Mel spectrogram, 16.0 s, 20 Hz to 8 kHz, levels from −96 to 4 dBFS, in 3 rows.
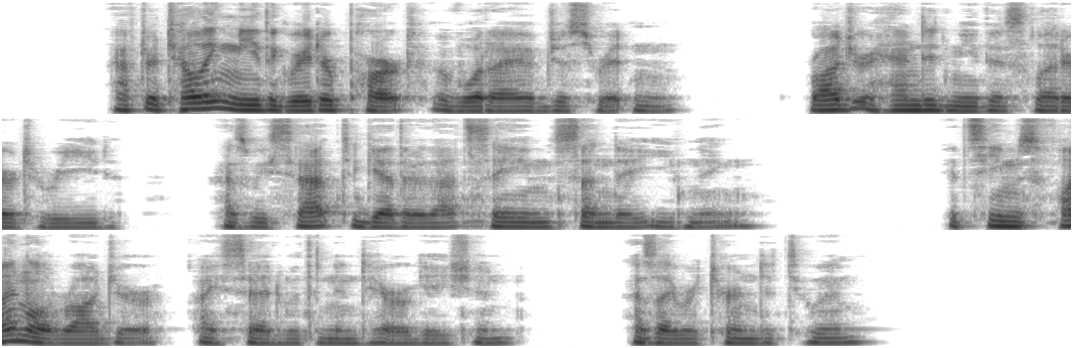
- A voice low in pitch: Yes, low, 115 Hz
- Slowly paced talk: No, average, 155 wpm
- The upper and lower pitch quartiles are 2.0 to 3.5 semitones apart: Yes, narrow, 2.4 semitones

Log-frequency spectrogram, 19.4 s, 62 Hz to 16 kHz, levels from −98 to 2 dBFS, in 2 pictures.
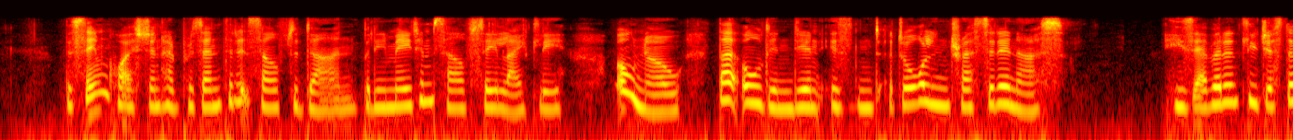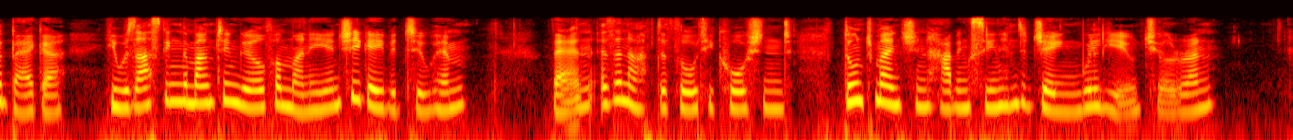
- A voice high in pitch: Yes, high, 230 Hz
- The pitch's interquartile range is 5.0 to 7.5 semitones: No, average, 3.0 semitones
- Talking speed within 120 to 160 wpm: No, average, 190 wpm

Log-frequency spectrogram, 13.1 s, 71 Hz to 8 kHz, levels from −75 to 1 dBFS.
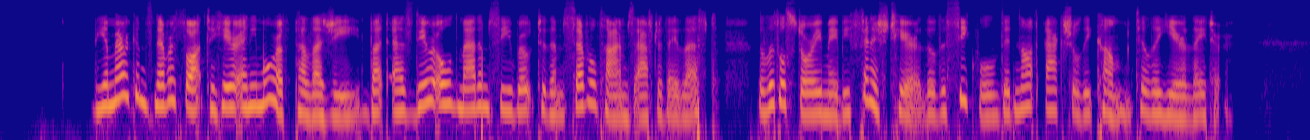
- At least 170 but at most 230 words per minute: Yes, average, 190 wpm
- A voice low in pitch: No, high, 190 Hz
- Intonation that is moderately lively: Yes, average, 4.3 semitones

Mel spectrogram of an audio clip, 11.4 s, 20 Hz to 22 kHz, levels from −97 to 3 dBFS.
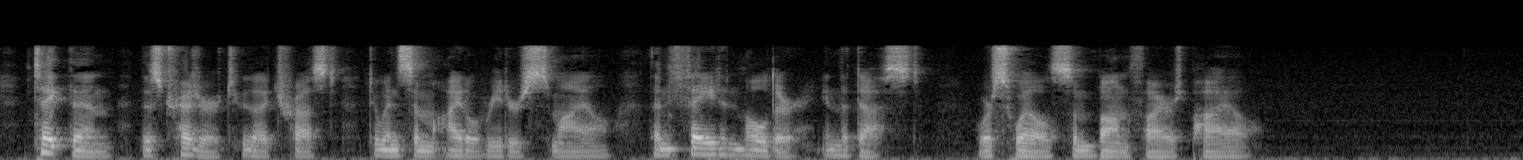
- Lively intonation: No, average, 2.9 semitones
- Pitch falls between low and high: No, very low, 90 Hz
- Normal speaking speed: No, slow, 130 wpm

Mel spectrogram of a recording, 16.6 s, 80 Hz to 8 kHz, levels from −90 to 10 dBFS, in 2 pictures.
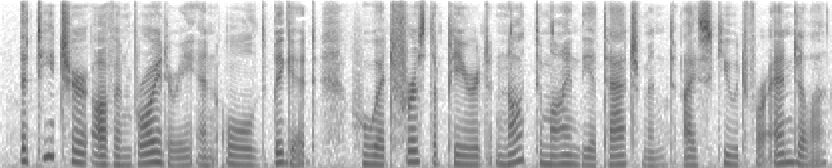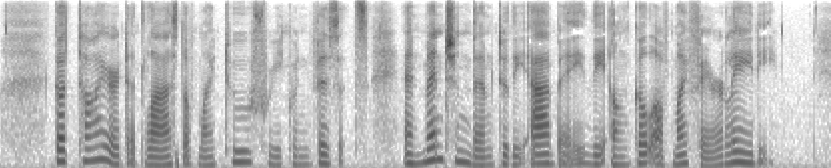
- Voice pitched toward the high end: No, medium, 155 Hz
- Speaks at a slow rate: No, average, 150 wpm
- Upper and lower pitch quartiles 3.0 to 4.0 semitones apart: Yes, average, 3.4 semitones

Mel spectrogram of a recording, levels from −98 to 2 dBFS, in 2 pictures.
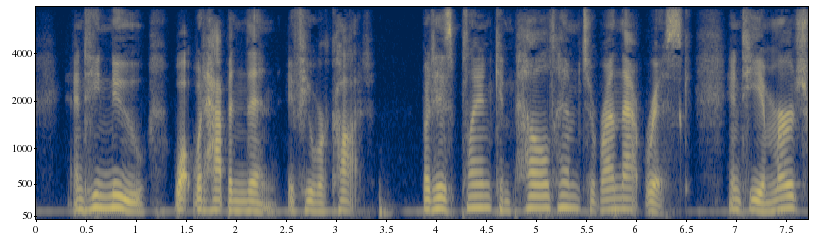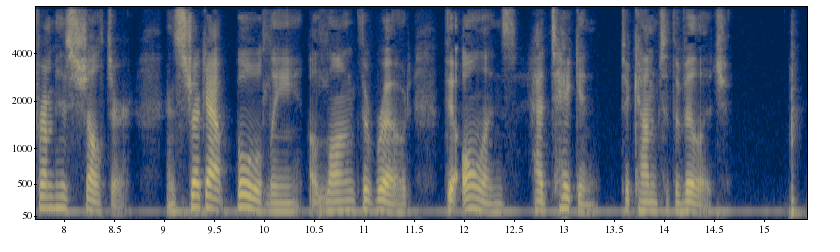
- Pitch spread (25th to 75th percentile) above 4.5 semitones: No, average, 4.0 semitones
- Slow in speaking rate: No, average, 165 wpm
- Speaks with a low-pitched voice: Yes, low, 130 Hz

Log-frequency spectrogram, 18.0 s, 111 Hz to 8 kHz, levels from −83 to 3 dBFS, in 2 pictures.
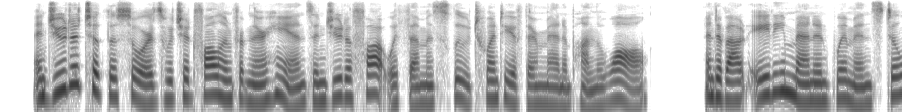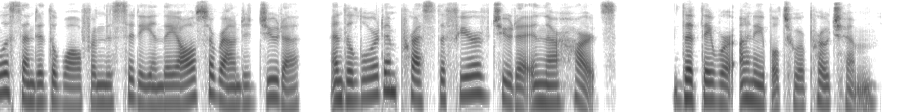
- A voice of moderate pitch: Yes, medium, 175 Hz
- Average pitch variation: Yes, average, 4.1 semitones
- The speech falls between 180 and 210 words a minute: Yes, fast, 205 wpm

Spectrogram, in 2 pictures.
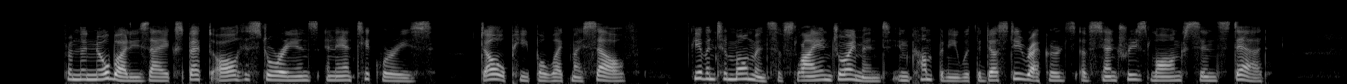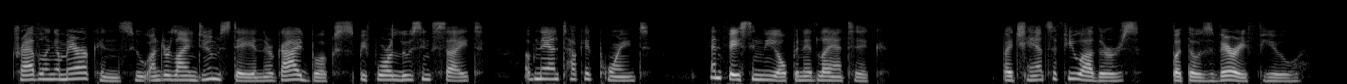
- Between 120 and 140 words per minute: Yes, slow, 135 wpm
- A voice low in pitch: No, high, 190 Hz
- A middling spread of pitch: Yes, average, 4.5 semitones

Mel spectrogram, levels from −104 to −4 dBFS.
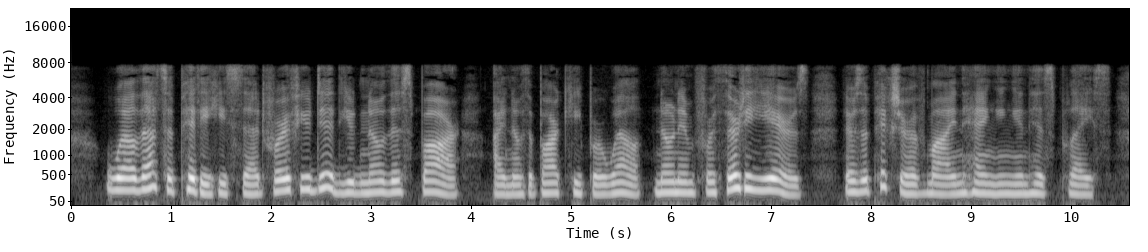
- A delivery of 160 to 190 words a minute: Yes, average, 185 wpm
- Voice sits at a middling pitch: Yes, medium, 175 Hz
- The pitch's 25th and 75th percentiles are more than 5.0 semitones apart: No, average, 4.2 semitones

